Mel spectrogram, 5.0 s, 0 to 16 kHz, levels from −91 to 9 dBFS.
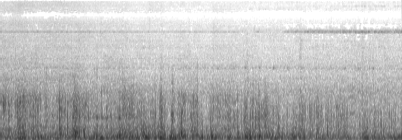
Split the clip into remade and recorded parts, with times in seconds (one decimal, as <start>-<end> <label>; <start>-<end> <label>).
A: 0.0-3.0 remade; 3.0-5.0 recorded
